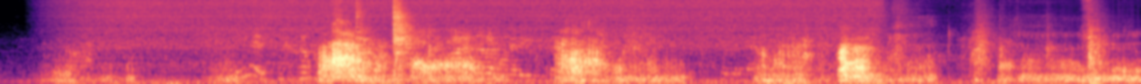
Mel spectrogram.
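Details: A pit bull puppy still with baby teeth growls and snarls in bursts while play-wrestling with an older, tolerant rescue pit bull, with a person talking in the background.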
